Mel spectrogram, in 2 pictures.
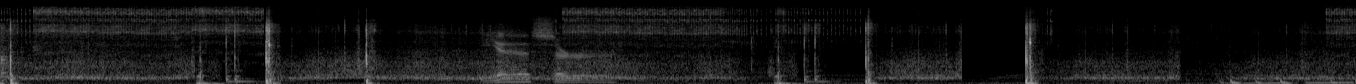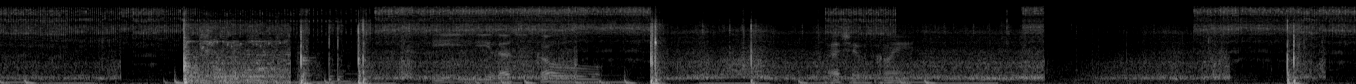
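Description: Bicycle tyres roll over concrete.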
